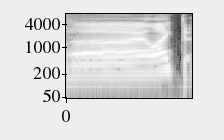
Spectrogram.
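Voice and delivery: very high pitch, understated, holding back. Retelling a brother's reply after the movie: Mike impression. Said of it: "I do a really good Mike impression".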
